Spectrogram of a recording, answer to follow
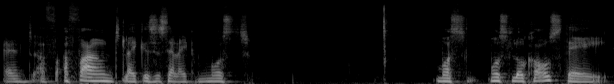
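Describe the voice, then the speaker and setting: A young YouTuber with a thick Zimbabwean accent and a creaky, medium-pitched voice talks through a casual screen-share tutorial. He's halting, stumbling over words, repeating them, and restarting often.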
